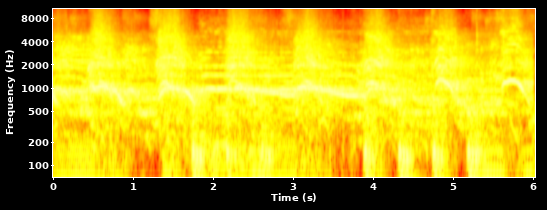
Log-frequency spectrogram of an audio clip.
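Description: A small group of women cheering and screaming with excitement, many high-pitched voices rising and falling over one another.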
